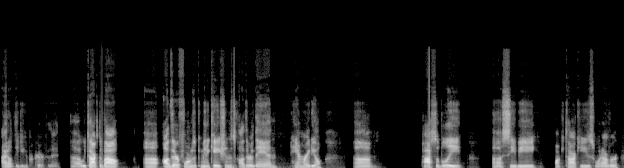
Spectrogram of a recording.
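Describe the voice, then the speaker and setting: A man's voice: medium pitch, steady tone, normal speed, bright, forceful tone, rough recording. A man hosting a casual livestream off the cuff, speaking bluntly and with strong opinions, repeating his phrases for emphasis. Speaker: host of a livestream.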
